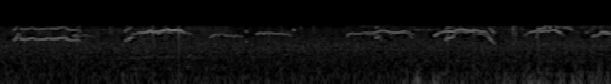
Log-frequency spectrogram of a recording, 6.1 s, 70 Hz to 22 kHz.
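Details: Begging goshawk chicks, three in a New Forest nest in England, being fed by parents on a May 2023 morning, live camera: dense, loud chorus of wavering whistled wails, several voices overlapping at once, with low background rumble.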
